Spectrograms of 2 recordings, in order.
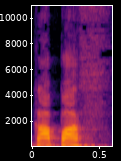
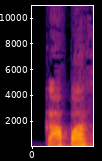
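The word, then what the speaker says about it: kapas: তুলা মানে ওই যে আমরা বালিশের ভিতরে যে তুলা দিয়ে বালিশটা বানাই আর কি, সেই তুলাকে মালয়েশিয়ান ভাষায় বলা হয় কাপাস। আমি আবার বলতেছি, কাপাস মানে হলো তুলা, কাপাস।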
